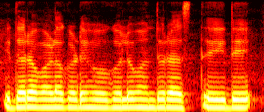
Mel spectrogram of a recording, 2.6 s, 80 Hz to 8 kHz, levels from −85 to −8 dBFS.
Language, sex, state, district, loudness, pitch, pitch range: Kannada, male, Karnataka, Bidar, -13 LUFS, 160 Hz, 160-165 Hz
